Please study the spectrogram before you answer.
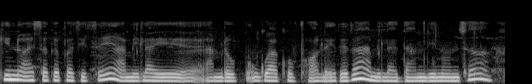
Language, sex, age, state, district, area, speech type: Nepali, female, 45-60, West Bengal, Jalpaiguri, urban, spontaneous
